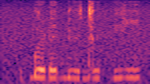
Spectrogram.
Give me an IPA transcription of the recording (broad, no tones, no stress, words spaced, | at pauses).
ɓɯɽe ɠydy | ji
